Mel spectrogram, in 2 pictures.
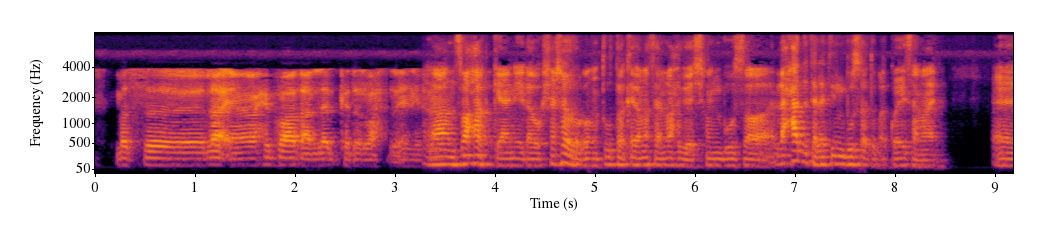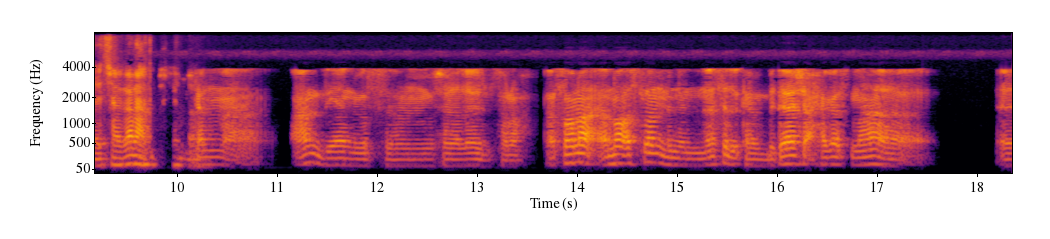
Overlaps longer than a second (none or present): none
